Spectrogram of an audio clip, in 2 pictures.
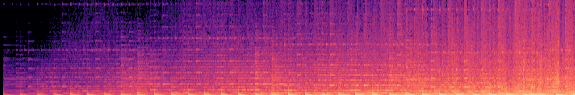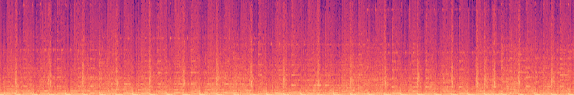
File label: piano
